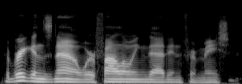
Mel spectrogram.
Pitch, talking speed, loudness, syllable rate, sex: 120 Hz, 175 wpm, -18 LUFS, 6.1 syllables/s, male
